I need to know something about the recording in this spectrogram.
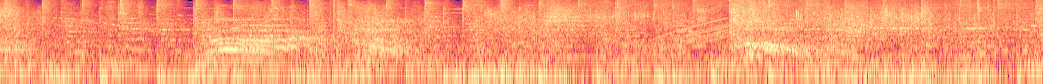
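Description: Sound effects of a giant-robot fistfight: metal smashing and crashing impacts with rising-and-falling mechanical whines, over action music.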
